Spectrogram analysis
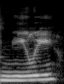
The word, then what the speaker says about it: Nili: week we're with neilly is it h it's pronounced neie I know it spelled strange yeah okay no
